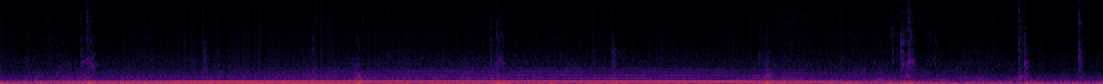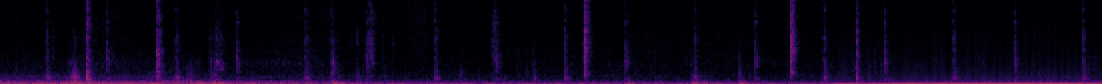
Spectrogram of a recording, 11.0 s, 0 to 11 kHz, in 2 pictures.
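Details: 2007 Hyundai Santa Fe driving: mid-pitched whine from the passenger side rising and falling with speed over road rumble; dry, worn driveshaft hanger bearing, quieted temporarily by packing it with grease.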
